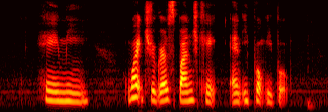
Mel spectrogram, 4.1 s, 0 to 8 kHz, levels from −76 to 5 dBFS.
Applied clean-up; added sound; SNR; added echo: none; none; none; none.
